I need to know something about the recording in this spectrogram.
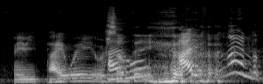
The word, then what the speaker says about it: Piwai: I pronounce it, but that was before I really learned English.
